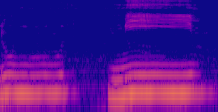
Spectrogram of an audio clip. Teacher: निकलने की आवाज़, निकलने की जगह जो आवाज़ जो होती है वो किसी एक जगह पर अंदर मुंह के ठहरी हुई नहीं है, नाक की तरफ से आते हैं। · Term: गुन्ना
